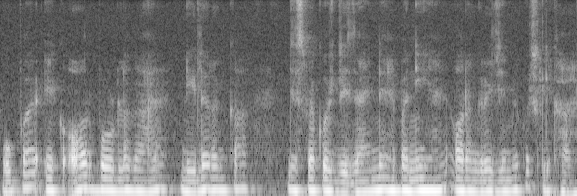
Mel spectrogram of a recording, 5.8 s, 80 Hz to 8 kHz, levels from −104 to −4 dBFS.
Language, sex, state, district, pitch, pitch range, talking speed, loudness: Hindi, male, Chhattisgarh, Sukma, 135 Hz, 130-140 Hz, 205 wpm, -15 LUFS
